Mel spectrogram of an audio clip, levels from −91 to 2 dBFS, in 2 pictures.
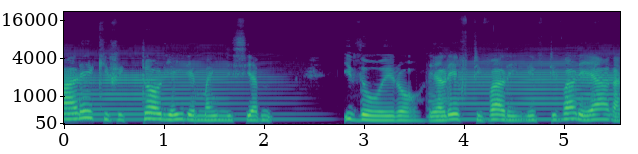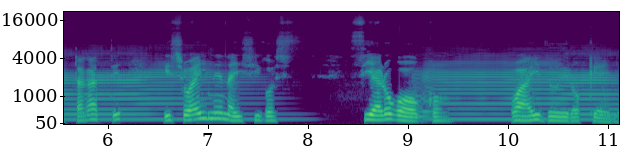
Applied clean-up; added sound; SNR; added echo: none; Wind instrument, woodwind instrument; 12 dB; none.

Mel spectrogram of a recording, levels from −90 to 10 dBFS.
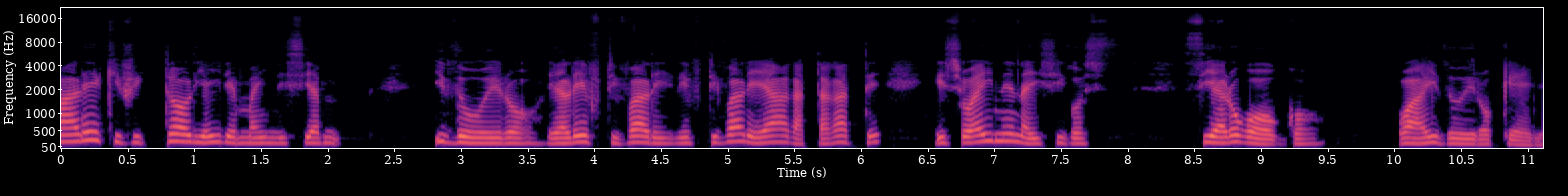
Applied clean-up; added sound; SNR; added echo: none; none; none; none.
